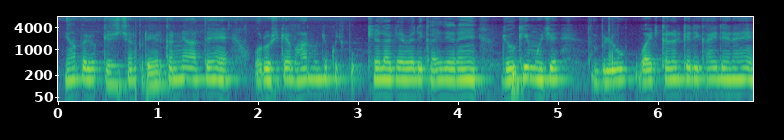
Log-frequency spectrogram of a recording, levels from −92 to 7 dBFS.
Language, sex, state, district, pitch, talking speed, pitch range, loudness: Hindi, male, Rajasthan, Nagaur, 155 Hz, 260 wpm, 145-155 Hz, -17 LUFS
